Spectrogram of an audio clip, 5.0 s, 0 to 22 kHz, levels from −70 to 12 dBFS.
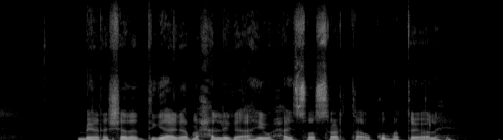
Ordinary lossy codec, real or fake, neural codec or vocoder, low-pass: none; real; none; none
